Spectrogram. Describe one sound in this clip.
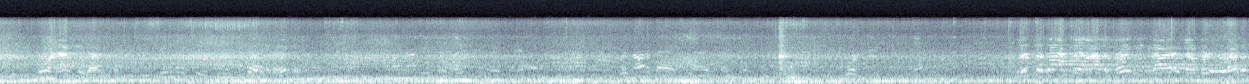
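A car engine idles with a steady low rumble close by.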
